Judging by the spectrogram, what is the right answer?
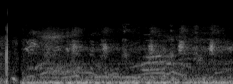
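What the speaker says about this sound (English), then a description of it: "Look at all these ducks and geese and swans and..." Ducks quacking on a lake with geese and swans nearby, a string of short nasal calls repeating over a steady low rumble of wind and outdoor background noise.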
